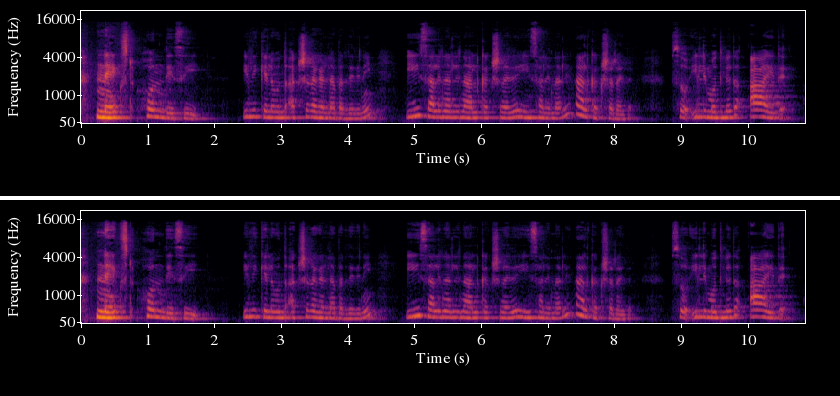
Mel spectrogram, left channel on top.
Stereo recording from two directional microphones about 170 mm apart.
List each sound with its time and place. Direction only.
0.0 s a woman's voice: 30° right (ahead or behind)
